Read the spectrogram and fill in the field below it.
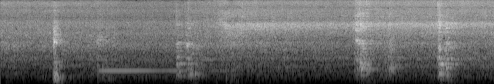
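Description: Soybean chunks frying in oil for a bottle gourd curry, a steady hiss of sizzling with several sharp crackles and stirring clatters spread through, close by and moderate in level, no talk.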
